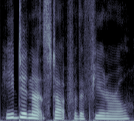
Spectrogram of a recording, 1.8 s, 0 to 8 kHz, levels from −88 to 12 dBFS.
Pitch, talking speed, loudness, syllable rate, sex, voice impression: 195 Hz, 235 wpm, -17 LUFS, 5.3 syllables/s, female, very feminine, adult-like, slightly middle-aged, very thin, slightly relaxed, slightly weak, slightly dark, slightly hard, clear, slightly fluent, slightly cute, intellectual, slightly refreshing, sincere, slightly calm, reassuring, very elegant, slightly wild, sweet, slightly lively, very kind, modest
